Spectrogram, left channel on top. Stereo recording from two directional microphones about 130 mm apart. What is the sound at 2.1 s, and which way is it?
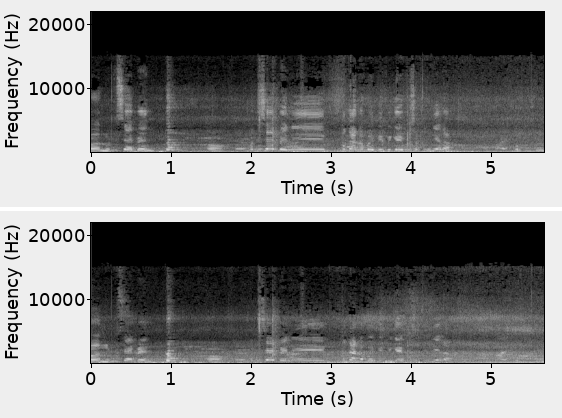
Speech, 30° left (ahead or behind).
